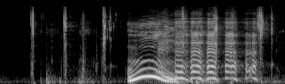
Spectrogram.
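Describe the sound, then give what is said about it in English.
A person vocally imitates loud smacking while eating. Several sharp, wet mouth clicks come first, then a loud, wavering hummed vocal sound runs to the end. “Smack on it a little more, you can really tell how good. So I'm going to show you how he was eating it, okay?”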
